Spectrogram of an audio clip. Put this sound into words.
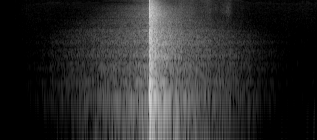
football keeper ball
A football keeper doing his job by keeping a ball out of the goal, hitting his leather handshoes. Sound has a lot of reverb
keep, ball, keeper, sports, sound, effect, foley, goal, football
